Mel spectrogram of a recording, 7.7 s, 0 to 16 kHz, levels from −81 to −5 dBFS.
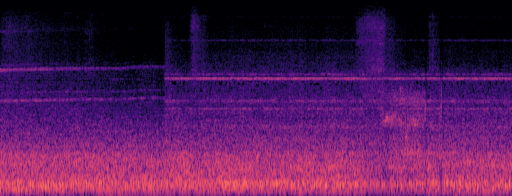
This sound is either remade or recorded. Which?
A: remade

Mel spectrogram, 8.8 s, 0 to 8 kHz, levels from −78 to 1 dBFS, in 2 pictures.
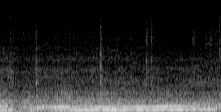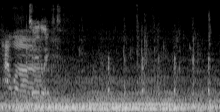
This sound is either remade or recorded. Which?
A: recorded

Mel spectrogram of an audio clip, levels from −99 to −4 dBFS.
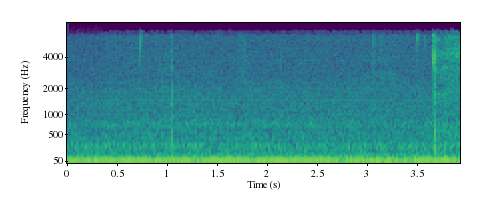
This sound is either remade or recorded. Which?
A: remade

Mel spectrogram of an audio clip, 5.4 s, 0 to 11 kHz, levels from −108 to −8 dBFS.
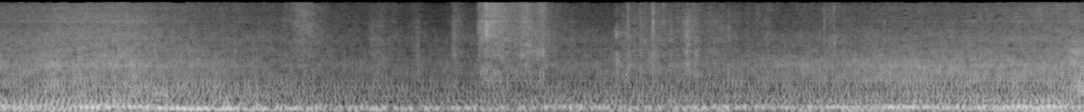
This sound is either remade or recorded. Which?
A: remade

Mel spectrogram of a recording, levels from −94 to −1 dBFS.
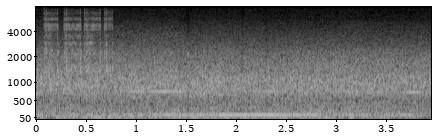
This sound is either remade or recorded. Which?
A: recorded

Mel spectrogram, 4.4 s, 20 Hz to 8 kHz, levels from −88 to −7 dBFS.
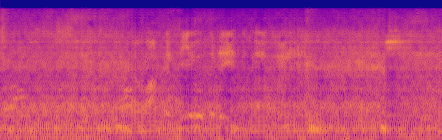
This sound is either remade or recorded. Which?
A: remade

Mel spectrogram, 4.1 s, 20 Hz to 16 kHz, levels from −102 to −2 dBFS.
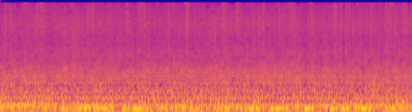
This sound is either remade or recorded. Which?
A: remade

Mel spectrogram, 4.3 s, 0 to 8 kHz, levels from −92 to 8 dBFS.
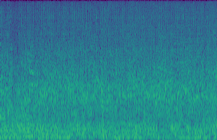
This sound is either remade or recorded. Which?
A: remade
